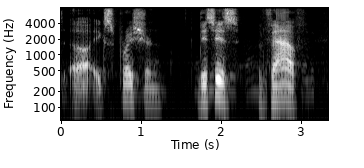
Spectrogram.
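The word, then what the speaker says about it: וָו: When we have seen this one that v equals vav like uh vug as a pronunciation.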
